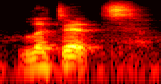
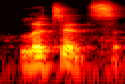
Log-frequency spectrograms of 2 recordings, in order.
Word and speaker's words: Lititz: County I live in a town called ltis pronounce Lititz Lititz l i t t z which is only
